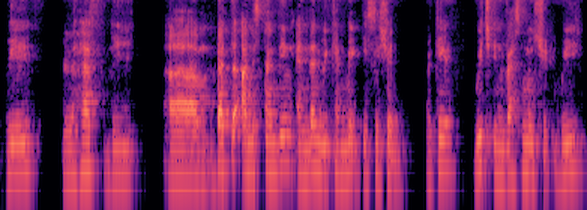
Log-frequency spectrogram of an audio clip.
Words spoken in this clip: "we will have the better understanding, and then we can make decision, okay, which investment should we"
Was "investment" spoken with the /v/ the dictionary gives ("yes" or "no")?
yes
